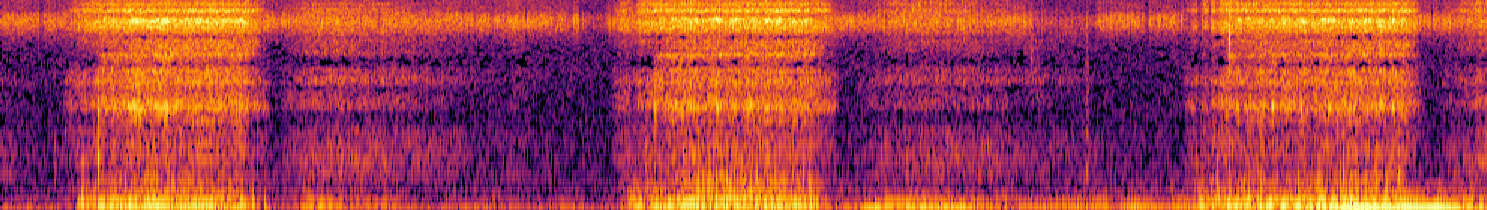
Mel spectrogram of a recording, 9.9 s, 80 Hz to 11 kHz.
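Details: A tired-out girl snoring: repeated low, rattling snores with a breathy hiss, about 16 breaths a minute and slightly uneven. Ordinary snoring.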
